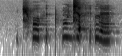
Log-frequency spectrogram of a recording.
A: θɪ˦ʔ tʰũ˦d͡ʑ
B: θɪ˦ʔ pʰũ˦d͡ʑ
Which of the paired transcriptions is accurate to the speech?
B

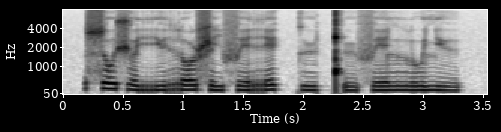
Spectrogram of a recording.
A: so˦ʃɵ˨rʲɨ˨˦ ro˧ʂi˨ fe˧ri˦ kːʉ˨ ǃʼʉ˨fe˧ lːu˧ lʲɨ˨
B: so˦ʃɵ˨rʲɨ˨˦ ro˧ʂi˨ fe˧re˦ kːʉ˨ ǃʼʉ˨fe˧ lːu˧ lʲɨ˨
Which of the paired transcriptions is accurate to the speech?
B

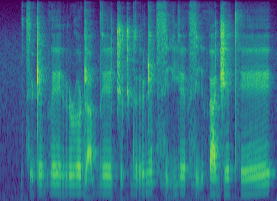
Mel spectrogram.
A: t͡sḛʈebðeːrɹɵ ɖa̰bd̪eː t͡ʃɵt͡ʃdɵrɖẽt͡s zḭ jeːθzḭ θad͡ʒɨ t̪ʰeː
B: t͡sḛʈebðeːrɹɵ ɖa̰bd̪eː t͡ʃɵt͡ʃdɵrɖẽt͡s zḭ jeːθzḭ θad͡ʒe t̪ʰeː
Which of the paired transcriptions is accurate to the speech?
B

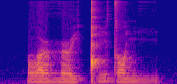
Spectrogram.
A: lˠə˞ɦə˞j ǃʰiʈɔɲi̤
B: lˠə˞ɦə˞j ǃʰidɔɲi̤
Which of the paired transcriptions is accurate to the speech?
B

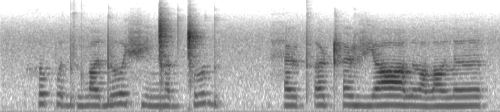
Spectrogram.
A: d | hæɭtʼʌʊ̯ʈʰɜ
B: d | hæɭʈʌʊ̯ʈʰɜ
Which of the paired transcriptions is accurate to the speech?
A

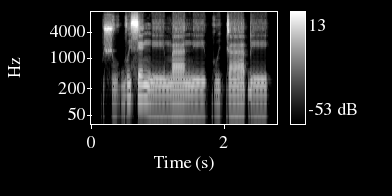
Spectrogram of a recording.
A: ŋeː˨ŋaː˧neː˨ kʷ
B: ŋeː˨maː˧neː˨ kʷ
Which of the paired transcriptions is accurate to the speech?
B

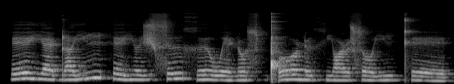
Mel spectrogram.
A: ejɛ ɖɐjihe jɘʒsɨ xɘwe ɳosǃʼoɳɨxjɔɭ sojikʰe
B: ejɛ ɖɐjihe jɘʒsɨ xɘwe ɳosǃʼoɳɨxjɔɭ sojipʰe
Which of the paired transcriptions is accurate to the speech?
A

